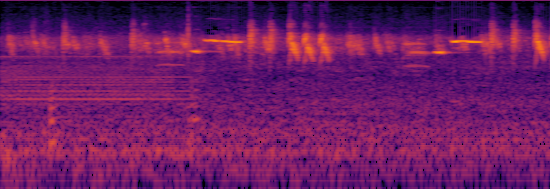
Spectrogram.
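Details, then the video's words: Blyth's reed warbler singing in Pavlodar: quick high chattering notes mixed with thin clear whistles, phrases run together without pause, a low steady hum beneath. "НА КОНЦЕРТЕ САДОВОЙ КАМЫШЕВКИ В ПАВЛОДАРЕ"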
